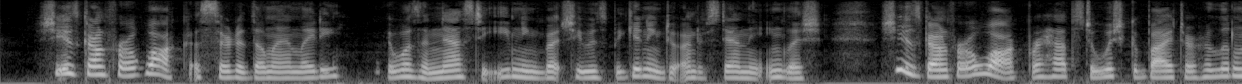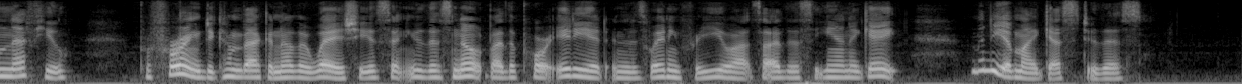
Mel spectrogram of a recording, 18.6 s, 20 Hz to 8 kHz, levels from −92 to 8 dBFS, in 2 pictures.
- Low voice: No, medium, 185 Hz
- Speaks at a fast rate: Yes, fast, 220 wpm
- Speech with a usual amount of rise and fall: Yes, average, 3.2 semitones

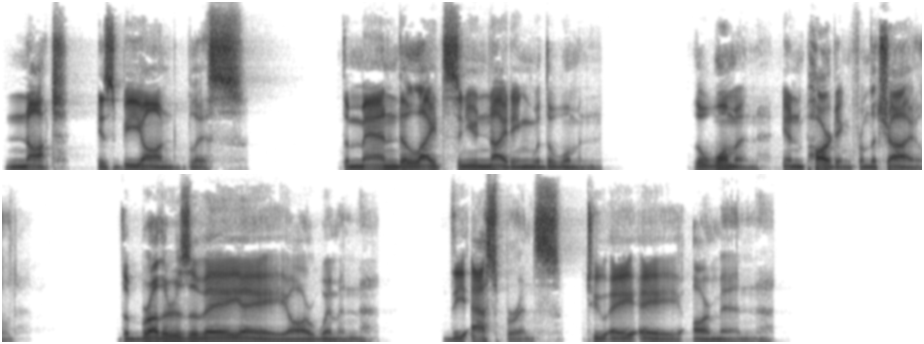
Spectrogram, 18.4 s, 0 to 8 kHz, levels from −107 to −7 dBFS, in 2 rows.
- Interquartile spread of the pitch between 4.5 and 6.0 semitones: No, average, 3.1 semitones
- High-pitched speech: No, very low, 90 Hz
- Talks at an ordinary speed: No, slow, 110 wpm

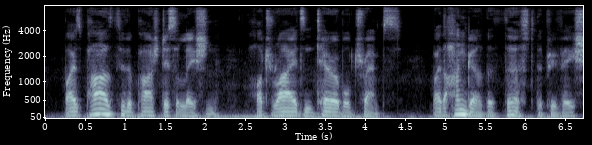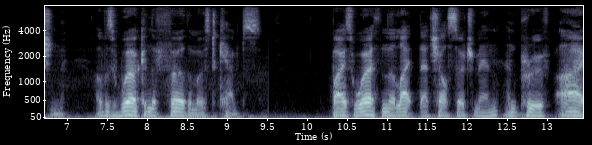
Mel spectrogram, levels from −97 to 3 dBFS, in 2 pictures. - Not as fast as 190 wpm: Yes, average, 180 wpm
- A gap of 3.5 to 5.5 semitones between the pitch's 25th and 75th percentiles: No, average, 2.7 semitones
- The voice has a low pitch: Yes, very low, 95 Hz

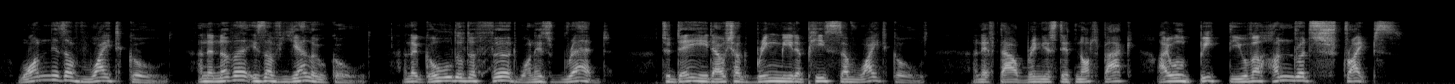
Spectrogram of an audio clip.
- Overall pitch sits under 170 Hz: Yes, low, 135 Hz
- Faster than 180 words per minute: Yes, average, 190 wpm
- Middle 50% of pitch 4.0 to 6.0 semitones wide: Yes, average, 4.4 semitones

